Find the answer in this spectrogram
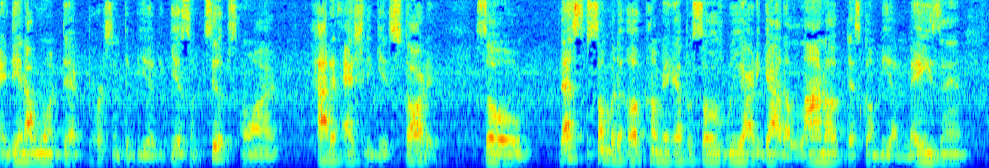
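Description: Over noticeable background noise and audible room echo, a man speaks at a fairly quick pace and a medium pitch. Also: ordinary pitch variation. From Atlanta, Georgia (born Chicago). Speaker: entrepreneur and podcast host. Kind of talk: casual monologue.

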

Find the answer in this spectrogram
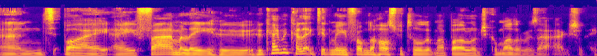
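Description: With a southern English accent, a man talks at a fairly quick pace in a fairly low pitch against a quiet background. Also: ordinary pitch variation, hardly any pauses. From England. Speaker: public speaking coach. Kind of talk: casual chat.

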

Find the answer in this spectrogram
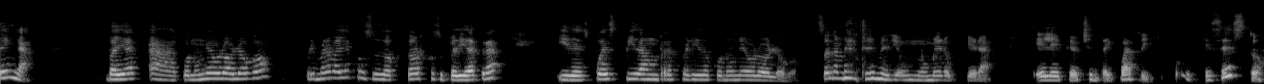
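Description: A woman speaks fairly slowly in a dark, mellow tone at a fairly high pitch, with ordinary pitch variation and big swings in loudness. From Mexico, Nuevo Laredo, Tamaulipas. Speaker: parent. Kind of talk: interview. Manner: halting.

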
